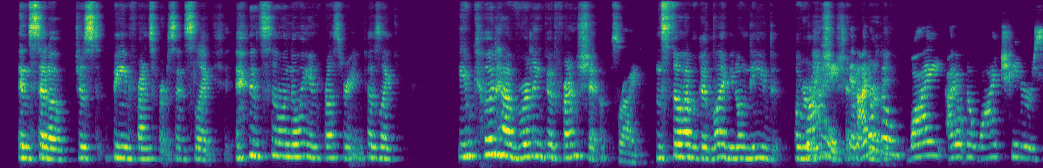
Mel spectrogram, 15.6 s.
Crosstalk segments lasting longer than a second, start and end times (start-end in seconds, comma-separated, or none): 12.0-13.4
